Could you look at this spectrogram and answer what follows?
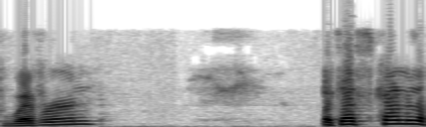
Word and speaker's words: wyvern: as humanly possible no is it pronounced wyver or wyvern I've always pronounced it Wyn in fact I have a Wyn tattooed on my right arm but I don't know how it's pronounced I think it's wyvern but that's kind of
